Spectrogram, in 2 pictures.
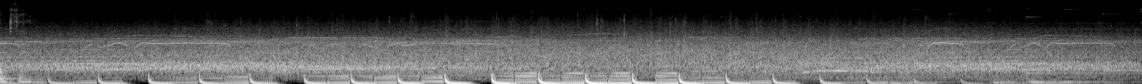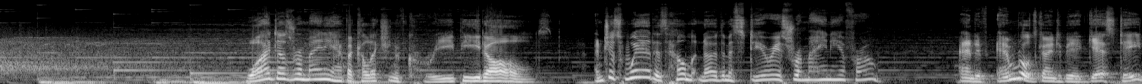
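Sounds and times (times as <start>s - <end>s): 
noisy waiting crowd: 0.0s - 13.3s
speech: 0.2s - 0.5s, 13.9s - 20.3s, 21.0s - 22.8s.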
